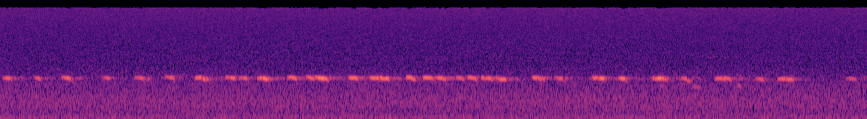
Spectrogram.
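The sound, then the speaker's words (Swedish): Common scoters piping in night flight over a lake: a steady stream of short, high whistled pipes, many overlapping calls from a passing flock, over a soft background hiss. “Det piper och piper och piper uppifrån sjön och det är rätt härligt att höra.”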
